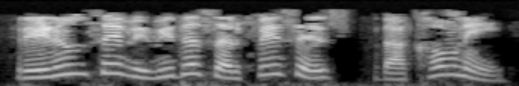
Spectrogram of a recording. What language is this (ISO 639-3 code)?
mar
